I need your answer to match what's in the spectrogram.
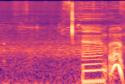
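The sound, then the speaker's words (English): Two hen calls in the morning over a low outdoor rumble: a sustained, steady cluck-like note followed by a short rising-and-falling squawk, with nothing else prominent around them. “Hen action, hens in the morning.”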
